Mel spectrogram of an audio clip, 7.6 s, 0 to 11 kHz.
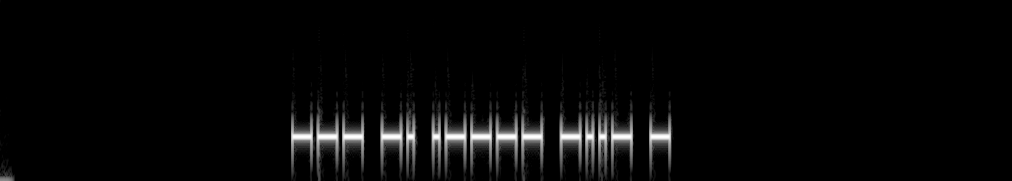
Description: Morse code, heard as a keyed tone, about 25 wpm, 700 Hz. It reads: ON1XT
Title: DXCC-100 Call Signs - 5 Characters - Repeated 2x - 25wpm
